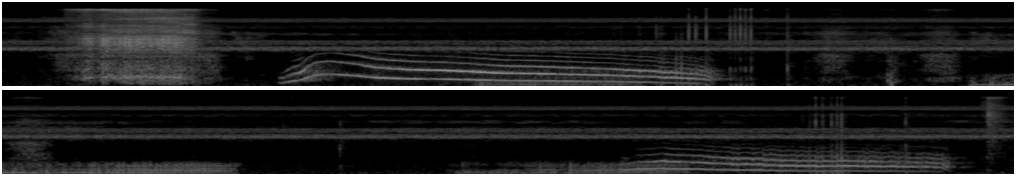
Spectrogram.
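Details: Angry kitten, newly out from the darkness, gives two long wavering yowls that rise then sag in pitch, with low rumbling growls between them, over a steady high insect drone.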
